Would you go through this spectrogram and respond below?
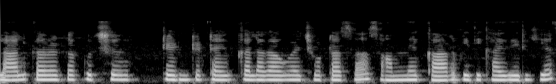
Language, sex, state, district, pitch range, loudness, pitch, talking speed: Hindi, female, Haryana, Rohtak, 205-220 Hz, -14 LUFS, 210 Hz, 205 wpm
